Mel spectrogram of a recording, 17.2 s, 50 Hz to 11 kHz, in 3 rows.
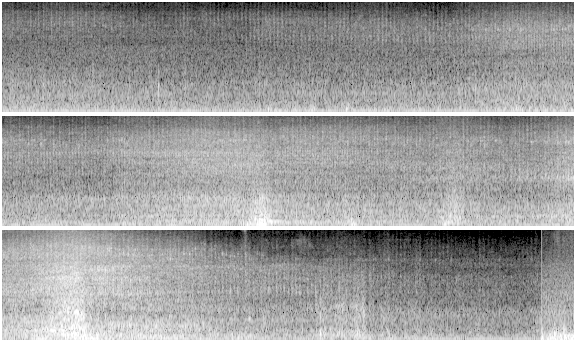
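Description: Mercedes-Benz GLB 200 d's four-cylinder diesel engine running at low revs as the SUV crawls over loose gravel mounds. The tyres crunch and knock on the stones a few times, and the engine and tyre noise swell to their loudest about twelve seconds in.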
